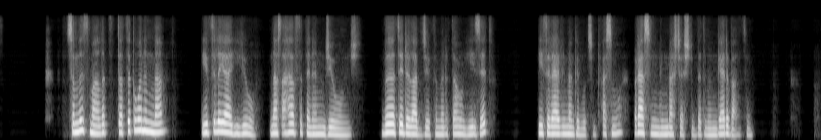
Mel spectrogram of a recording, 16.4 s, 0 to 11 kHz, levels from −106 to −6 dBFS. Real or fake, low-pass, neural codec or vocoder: fake; 7.2 kHz; codec, 16 kHz, 0.2 kbps, FocalCodec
